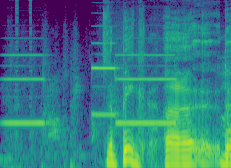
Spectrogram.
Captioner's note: doorbell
